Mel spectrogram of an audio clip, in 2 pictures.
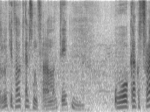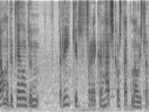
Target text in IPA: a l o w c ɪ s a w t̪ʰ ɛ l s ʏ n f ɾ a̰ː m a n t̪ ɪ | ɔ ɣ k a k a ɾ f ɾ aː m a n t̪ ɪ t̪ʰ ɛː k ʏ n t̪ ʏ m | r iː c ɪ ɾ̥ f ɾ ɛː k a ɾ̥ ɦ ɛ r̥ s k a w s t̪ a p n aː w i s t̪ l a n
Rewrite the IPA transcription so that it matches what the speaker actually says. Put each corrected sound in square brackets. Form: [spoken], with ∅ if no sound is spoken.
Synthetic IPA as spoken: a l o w c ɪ [θ] a w t̪ʰ ɛ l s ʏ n f ɾ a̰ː m a n t̪ ɪ | ɔ ɣ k a k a ɾ f ɾ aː m a n t̪ ɪ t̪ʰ ɛː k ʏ n t̪ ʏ m | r iː c ɪ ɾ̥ f ɾ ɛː k a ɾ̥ ɦ ɛ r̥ s k a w s t̪ [ɛ] p n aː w i s t̪ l a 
